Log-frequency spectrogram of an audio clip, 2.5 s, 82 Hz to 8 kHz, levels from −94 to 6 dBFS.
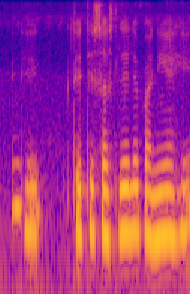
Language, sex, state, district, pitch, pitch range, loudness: Marathi, female, Maharashtra, Solapur, 210 Hz, 205-215 Hz, -15 LUFS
